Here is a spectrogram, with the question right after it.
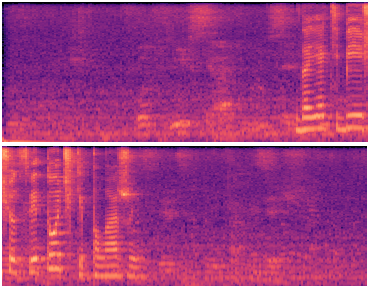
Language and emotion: Russian, neutral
